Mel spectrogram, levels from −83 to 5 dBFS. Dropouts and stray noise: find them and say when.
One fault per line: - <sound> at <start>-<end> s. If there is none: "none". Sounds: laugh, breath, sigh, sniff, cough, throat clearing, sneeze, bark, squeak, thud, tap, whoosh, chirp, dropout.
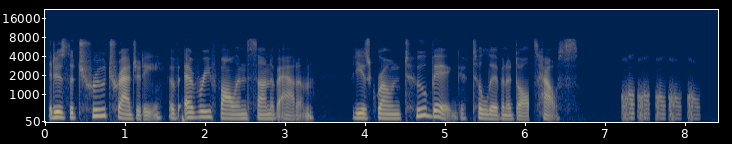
- dropout at 6.0-6.1 s
- laugh at 7.2-8.2 s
